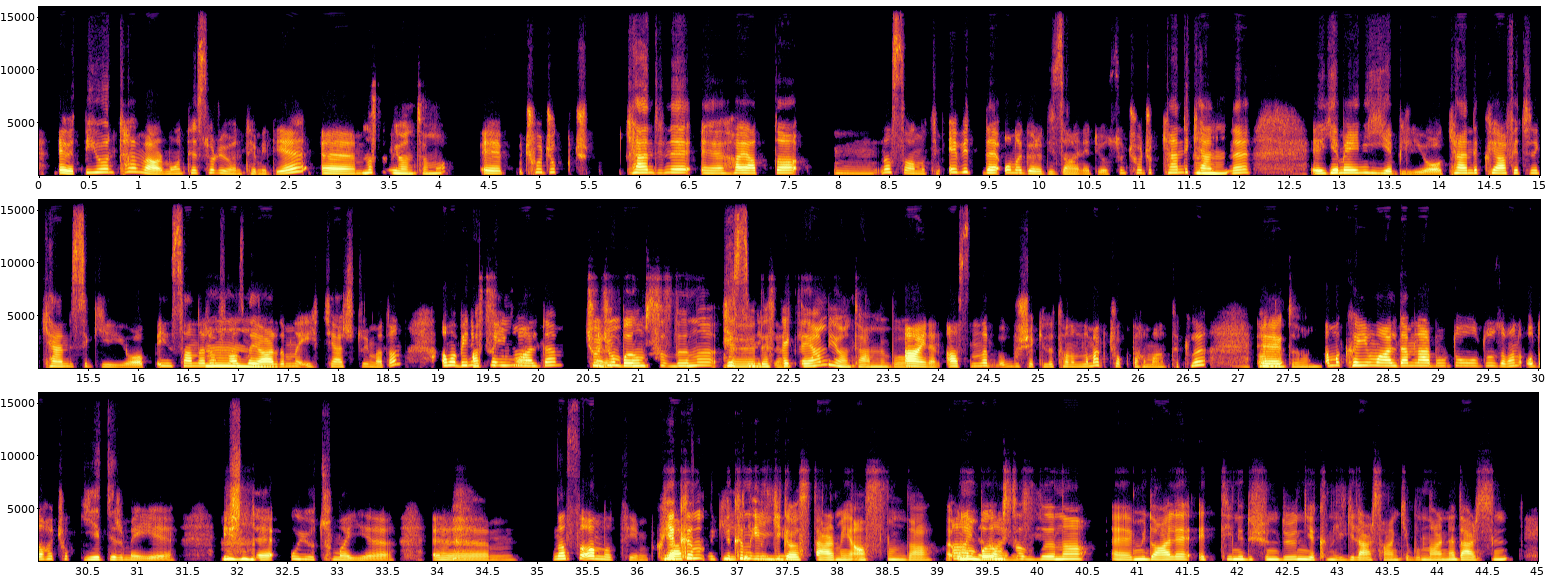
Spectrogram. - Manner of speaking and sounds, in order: unintelligible speech; tapping; chuckle; other background noise
- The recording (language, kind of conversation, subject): Turkish, podcast, Kayınvalidenizle ilişkinizi nasıl yönetirsiniz?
